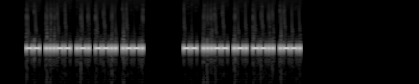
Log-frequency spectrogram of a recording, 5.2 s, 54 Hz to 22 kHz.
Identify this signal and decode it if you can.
Morse code, heard as a keyed tone, about 50 wpm, 700 Hz. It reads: M3RZP M3RZP
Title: DXCC-100 Call Signs - 5 Characters - Repeated 2x - 50wpm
